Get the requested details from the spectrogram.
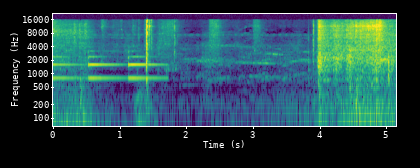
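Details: Hyundai Starex diesel with a no-start problem, after a scanner-guided repair on a home service call: a few seconds of quiet, then the starter catches and the diesel fires straight into a steady rumble; starts cleanly.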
